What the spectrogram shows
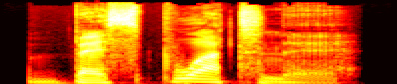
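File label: "bezplatny", Polish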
